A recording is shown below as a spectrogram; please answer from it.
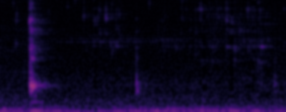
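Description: Whisky being poured from a small bottle into a glass tumbler: a faint trickle with two small drip sounds, about a quarter second and about a second in.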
